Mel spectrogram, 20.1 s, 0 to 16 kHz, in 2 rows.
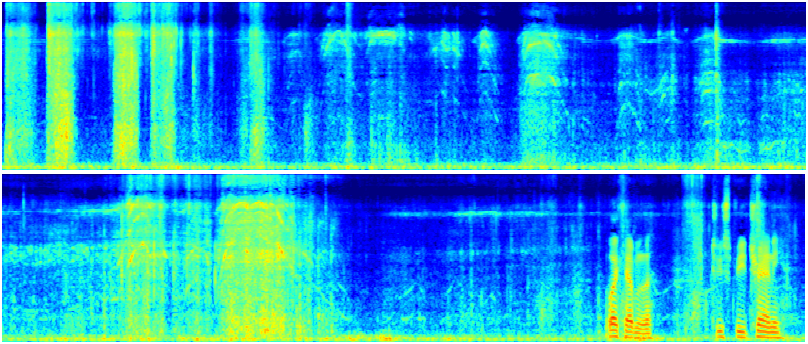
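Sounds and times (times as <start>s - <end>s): stones crunching on gravel: 0.0s - 4.6s, 15.9s - 20.0s
toy car electric motor whine: 3.5s - 17.4s.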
